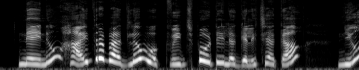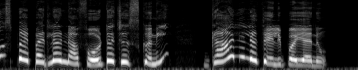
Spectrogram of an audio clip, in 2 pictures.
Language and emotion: Telugu, happy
